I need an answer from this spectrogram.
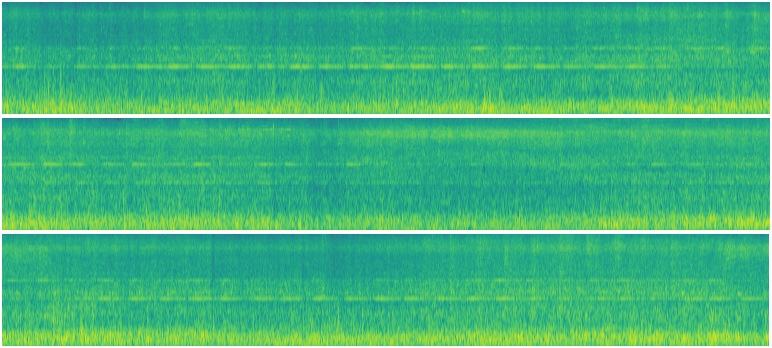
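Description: Freight cars of a BNSF manifest train, mostly tank cars, rolling past at a grade crossing: a steady rumble and clatter of wheels on the rails. Over it a high steady ringing, the crossing bell, drops out for several seconds in the middle and then returns.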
